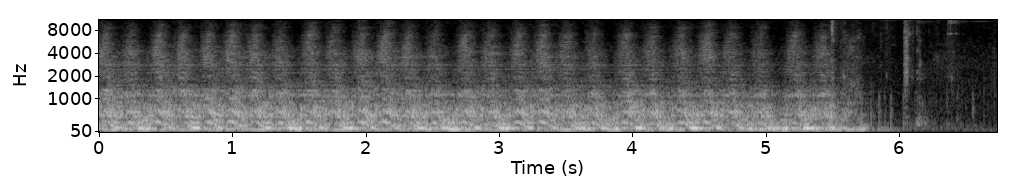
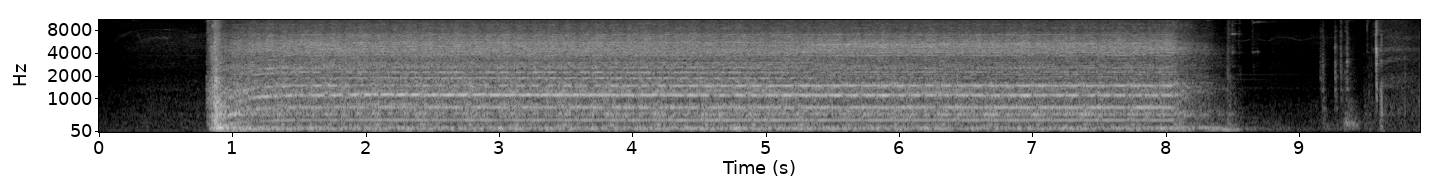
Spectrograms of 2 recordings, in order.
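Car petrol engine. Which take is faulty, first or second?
first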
